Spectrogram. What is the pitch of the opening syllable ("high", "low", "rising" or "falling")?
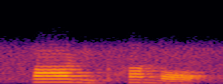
high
